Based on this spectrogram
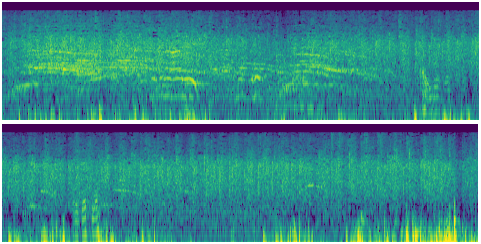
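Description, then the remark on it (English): An audience applauds in welcome for His Holiness Sachinanda Maharaj, a dense, steady wash of clapping that holds for about twenty seconds, with scattered cheers and voices mixed in, swelling slightly toward the end. “And without further delay, now we like to hand over to His Holiness Sachinanda Maharaj, and I think we can offer a big applause of welcome.”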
